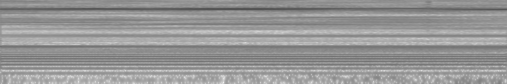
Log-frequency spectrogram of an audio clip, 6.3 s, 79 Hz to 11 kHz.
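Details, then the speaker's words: Power Jack 15 kW inverter in its failure (failsafe) mode, disconnected from the house with about 167 W of garage lights as load: a steady electrical buzz with a stack of high tones that never changes; an abnormal hum. "okay so this is that failsafe mode I was telling you about and I don't know how well you can hear this"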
